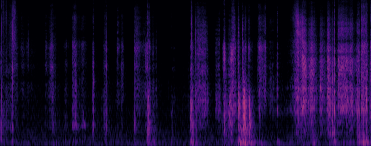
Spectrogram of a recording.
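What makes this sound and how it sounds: Long-nailed fingers turn and press the thick glossy pages of a large hardcover book. Quiet, irregular bright clicks and papery ticks come first, followed by louder sweeping rustles and crinkles as the pages are turned and squeezed.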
